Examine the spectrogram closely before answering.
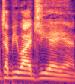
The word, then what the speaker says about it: Wigan: Is it Am I pronouncing that right? W I g a n Yeah.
